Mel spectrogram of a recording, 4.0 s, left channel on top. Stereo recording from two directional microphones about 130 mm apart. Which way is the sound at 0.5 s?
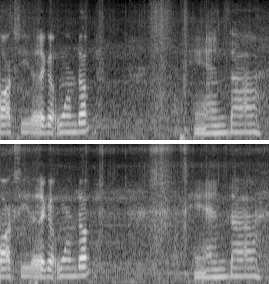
25° left (ahead or behind).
